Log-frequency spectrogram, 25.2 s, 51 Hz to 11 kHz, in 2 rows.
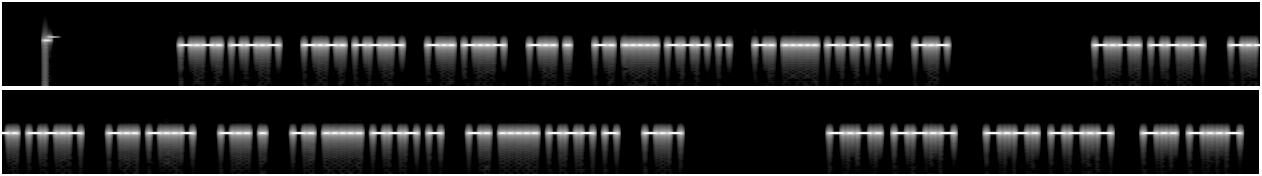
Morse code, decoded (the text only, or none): CQ CQ DX DE N5OT N5OT K CQ CQ DX DE N5OT N5OT K CQ CQ DX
